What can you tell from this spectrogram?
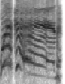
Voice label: "welcome", catoon; Voice; introductions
